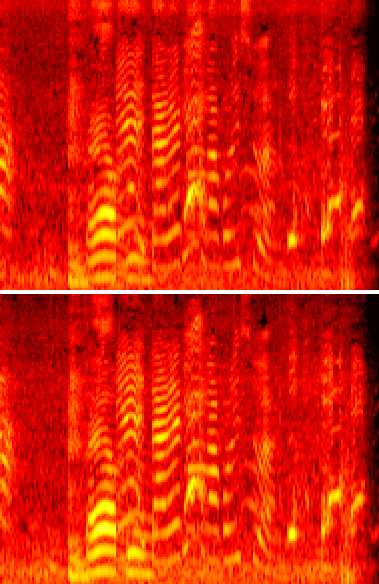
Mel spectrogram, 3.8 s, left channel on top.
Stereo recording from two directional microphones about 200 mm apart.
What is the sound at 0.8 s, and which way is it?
Speech, 50° right (ahead or behind).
